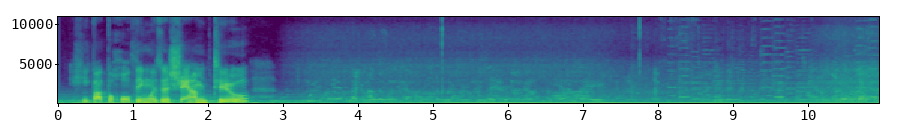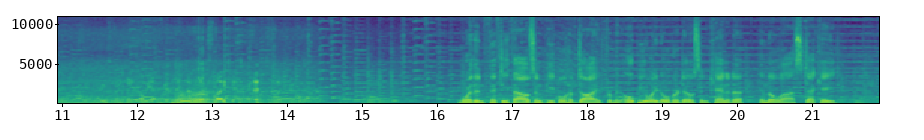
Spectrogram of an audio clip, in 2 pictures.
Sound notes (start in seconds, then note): 3.8 indistinct chatter; 8.6 frenetic violin music; 12.2 chatter continues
